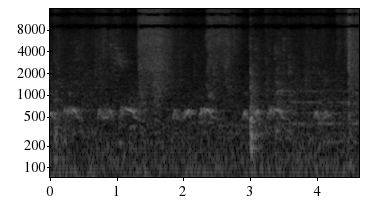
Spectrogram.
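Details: Spotted dove on a very windy day: a series of mellow, low coos in small groups, wind hissing throughout and one sharp click midway.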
